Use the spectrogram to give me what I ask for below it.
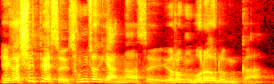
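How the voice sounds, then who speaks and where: Animated lively male pastor. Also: a little high, very fast. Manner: animated storytelling with acted-out quotes. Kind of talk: sermon to parents.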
